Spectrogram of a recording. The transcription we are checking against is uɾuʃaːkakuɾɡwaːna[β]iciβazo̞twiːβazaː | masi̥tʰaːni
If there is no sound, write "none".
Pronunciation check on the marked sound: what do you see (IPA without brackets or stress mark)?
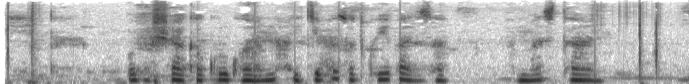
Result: none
